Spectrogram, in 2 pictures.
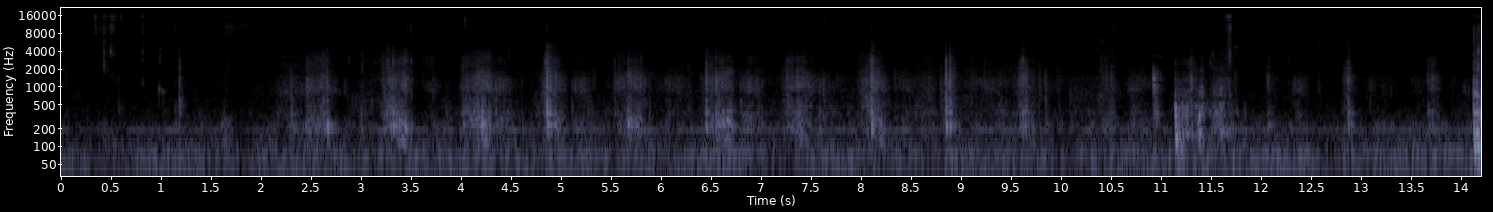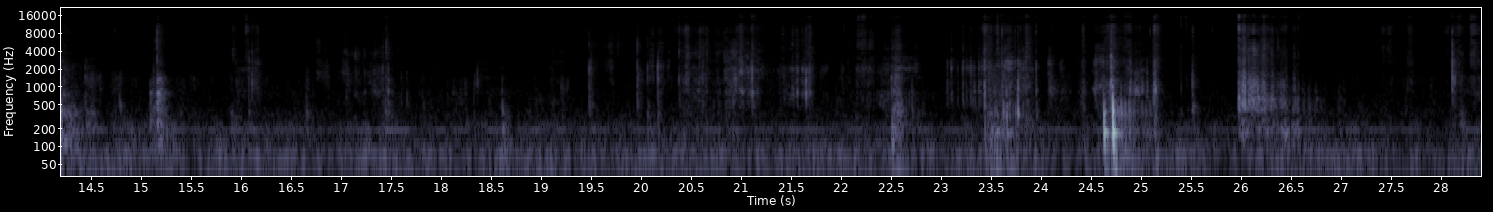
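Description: Someone chewing hard chunks of cornstarch, crunching in a regular run a little faster than once a second, then more scattered, with one louder crunch near the end.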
